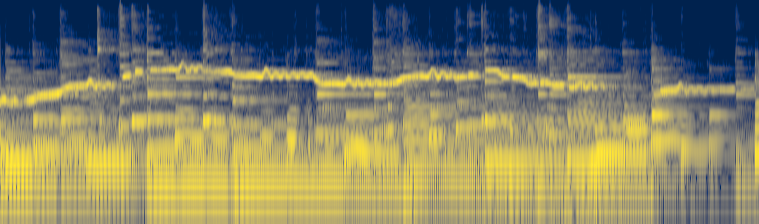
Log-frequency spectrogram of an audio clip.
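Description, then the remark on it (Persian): A clear, sustained whistled melody by a musician who also plays violin and kamancheh glides and bends over a rich instrumental accompaniment with steady low chords, continuous, with no talking. “یکی از این دست هنرمندانه که بدون هیچ محدودیتی نفسش رو تبدیل به موسیقی میکنه.”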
